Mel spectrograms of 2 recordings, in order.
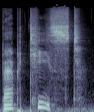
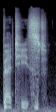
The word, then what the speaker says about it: Baptiste: And I saw on Reddit that somebody was saying that it's a silent P. So it's like Baptiste or something instead of Baptiste.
